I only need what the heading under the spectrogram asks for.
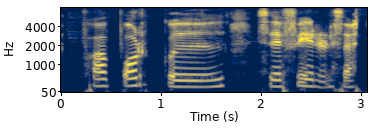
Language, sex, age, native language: Icelandic, male, 9, Icelandic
